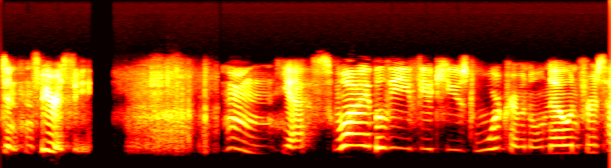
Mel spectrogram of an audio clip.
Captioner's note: bed creaking and mattress shifting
